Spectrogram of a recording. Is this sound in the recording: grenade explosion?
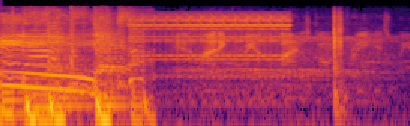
no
